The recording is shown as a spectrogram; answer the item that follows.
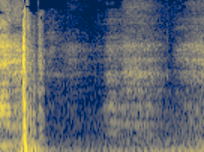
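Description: A car door slammed shut once, a single sharp heavy thud about a quarter second in.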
